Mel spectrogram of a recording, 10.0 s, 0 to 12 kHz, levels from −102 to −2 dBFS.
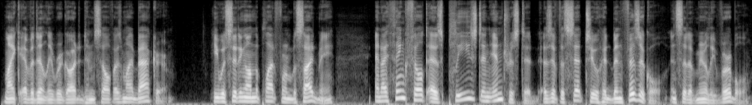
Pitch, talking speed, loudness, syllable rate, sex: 115 Hz, 195 wpm, -18 LUFS, 6.4 syllables/s, male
